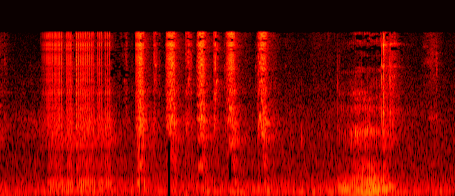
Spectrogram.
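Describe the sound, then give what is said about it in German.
Squeaky rubbing of polishing with diamond paste applied on a piece of boxwood to smooth the surface: a rapid series of about seven short, rhythmic strokes with a bright, scratchy edge, then a longer grinding rub. No one speaks. “Wenn es so quietscht, ist das ein gutes Zeichen. Das zeigt, dass die Diamantine gut greift.”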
